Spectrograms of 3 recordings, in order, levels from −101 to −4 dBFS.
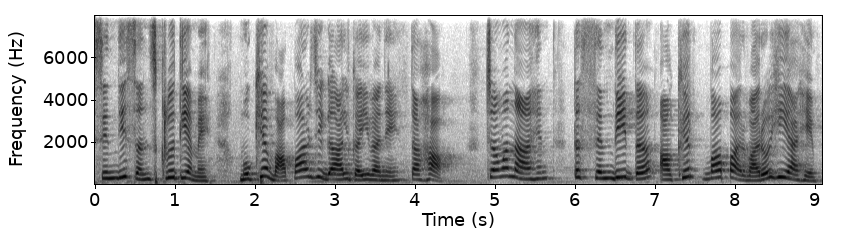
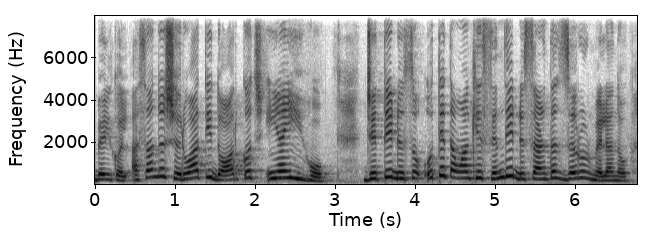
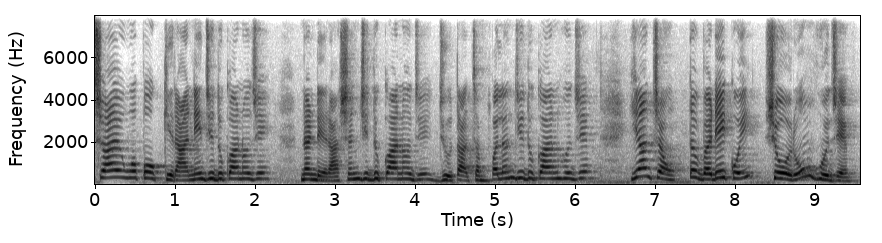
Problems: constant background noise, echo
